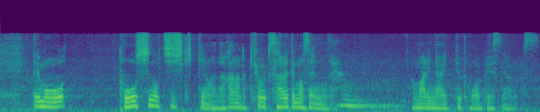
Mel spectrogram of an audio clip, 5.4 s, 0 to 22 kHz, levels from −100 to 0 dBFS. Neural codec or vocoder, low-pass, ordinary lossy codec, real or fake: codec, 16 kHz in and 24 kHz out, 2.2 kbps, FireRedTTS-2 codec; 7.2 kHz; none; fake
